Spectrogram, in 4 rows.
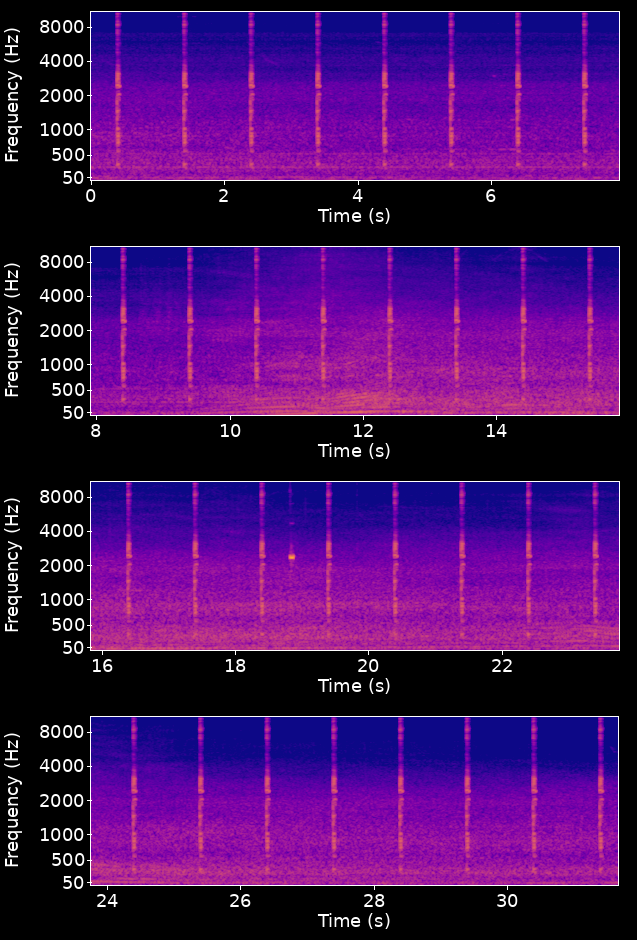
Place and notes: Mechelen, Belgique - Red light
On a quite busy street, red light indicates to pedestrians they can cross. The sound is adaptative to the traffic noise. If there's few cars, the red light produces few sound, and conversely.
Mechelen, Belgium, 21 October 2018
